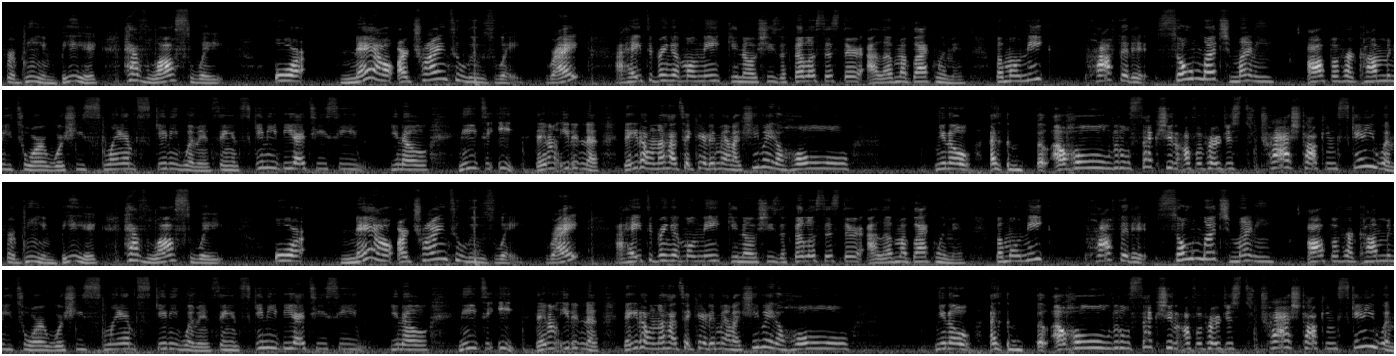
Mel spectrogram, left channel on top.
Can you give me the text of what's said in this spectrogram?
being big have lost weight or now are trying to lose weight, right? I hate to bring up Monique, you know, she's a fellow sister. I love my black women. But Monique profited so much money off of her comedy tour where she slammed skinny women, saying skinny BITC, you know, need to eat. They don't eat enough. They don't know how to take care of their man. Like, she made a whole, you know, a whole little section off of her just trash talking skinny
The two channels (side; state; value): both; normal; correlation 0.27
